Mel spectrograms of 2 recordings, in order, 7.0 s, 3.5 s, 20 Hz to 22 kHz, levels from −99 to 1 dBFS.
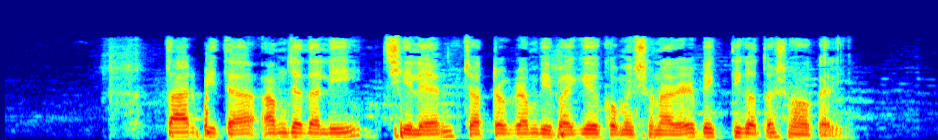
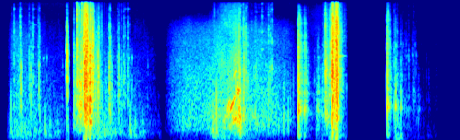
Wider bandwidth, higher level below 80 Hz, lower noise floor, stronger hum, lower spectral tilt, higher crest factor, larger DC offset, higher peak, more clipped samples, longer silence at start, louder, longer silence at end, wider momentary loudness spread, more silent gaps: second, 8 kHz vs over 20 kHz; first, -54 dBFS vs -64 dBFS; first, -70 dBFS vs -54 dBFS; neither; first, -5 dB/octave vs 2 dB/octave; second, 16 dB vs 24 dB; neither; about the same, 0 dBFS vs 0 dBFS; neither; first, 0.8 s vs 0.55 s; about the same, -16 LUFS vs -17 LUFS; first, 0.7 s vs 0.5 s; second, 4 LU vs 22 LU; second, none vs 2.60-2.90 s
